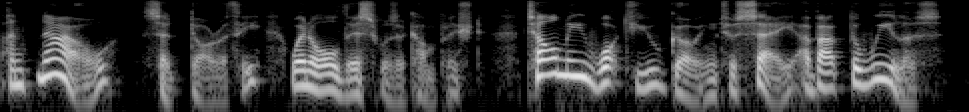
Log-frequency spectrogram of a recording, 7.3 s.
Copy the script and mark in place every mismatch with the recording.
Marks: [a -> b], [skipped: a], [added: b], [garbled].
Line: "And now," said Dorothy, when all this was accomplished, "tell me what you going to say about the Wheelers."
"And now," said Dorothy, when all this was accomplished, "tell me what you going to say about the Wheelers."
